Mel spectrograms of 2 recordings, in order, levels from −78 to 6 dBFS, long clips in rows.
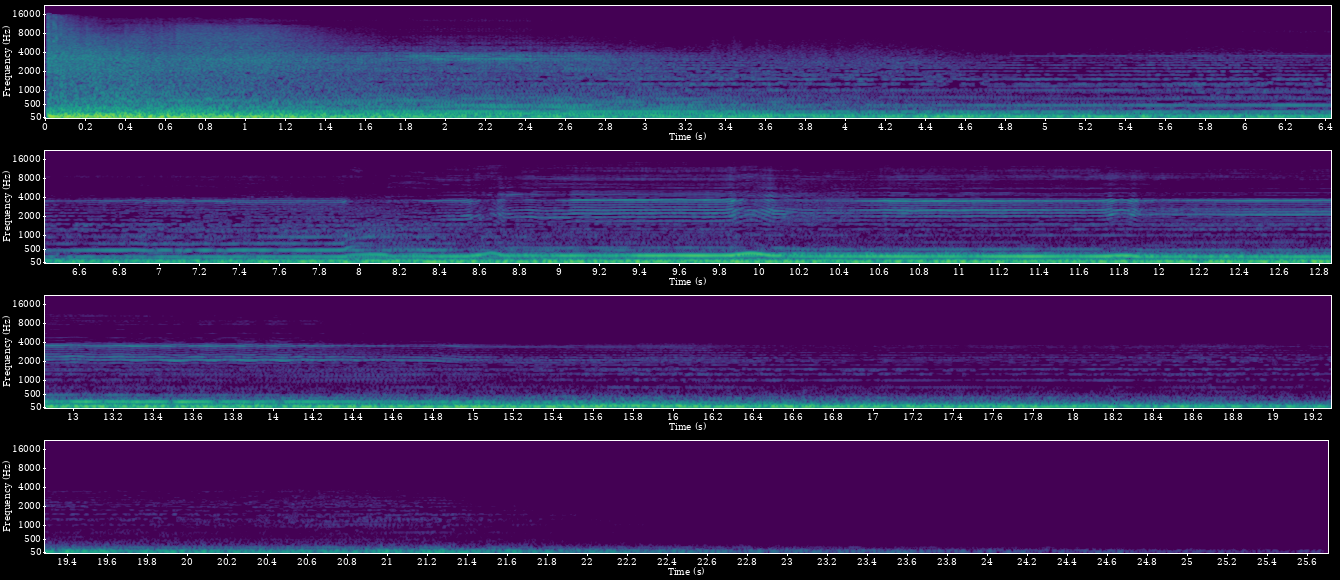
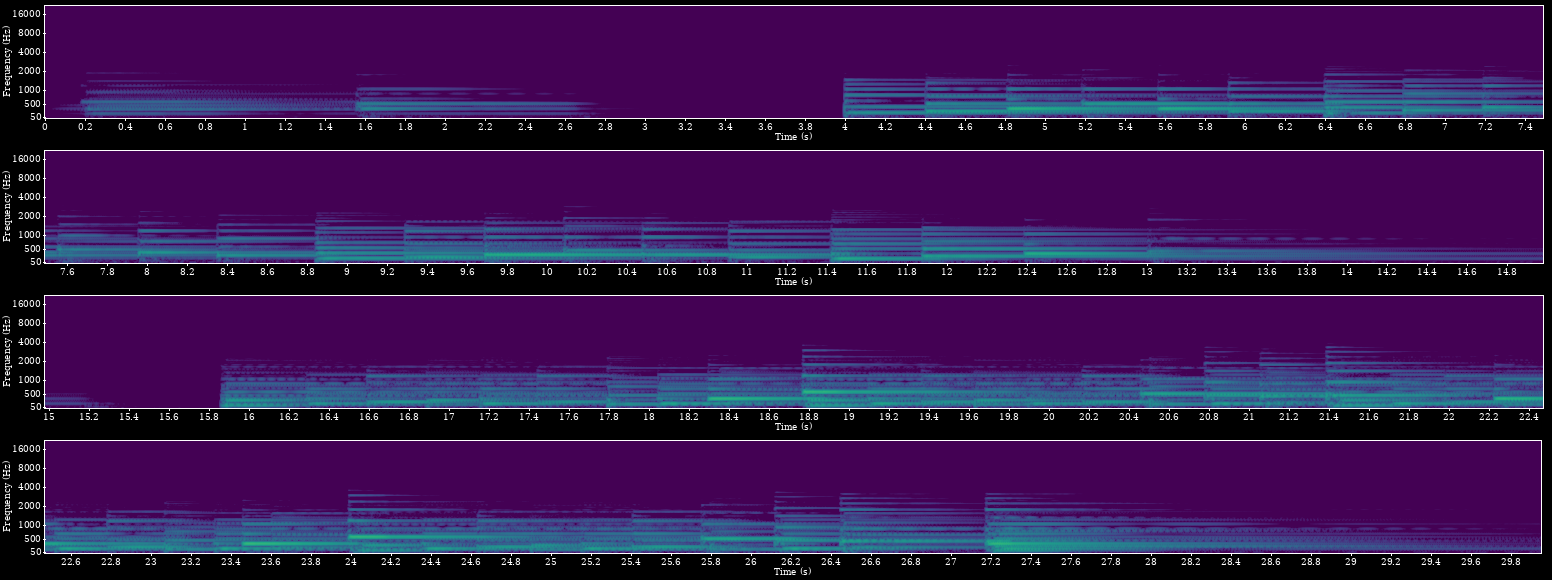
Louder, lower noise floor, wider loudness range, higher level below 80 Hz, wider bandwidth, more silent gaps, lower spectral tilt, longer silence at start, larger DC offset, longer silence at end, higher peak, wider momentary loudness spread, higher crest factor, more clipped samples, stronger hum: first, -24 LUFS vs -34 LUFS; second, -67 dBFS vs -88 dBFS; first, 15 LU vs 11 LU; first, -24 dBFS vs -66 dBFS; first, 12.5 kHz vs 3.5 kHz; neither; second, -6.5 dB/octave vs -11 dB/octave; second, 0 s vs 0.2 s; neither; first, 3.45 s vs 0.45 s; first, -4 dBFS vs -16 dBFS; second, 15 LU vs 20 LU; about the same, 18 dB vs 20 dB; neither; neither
